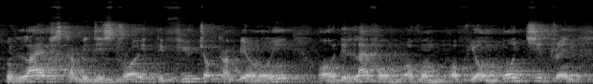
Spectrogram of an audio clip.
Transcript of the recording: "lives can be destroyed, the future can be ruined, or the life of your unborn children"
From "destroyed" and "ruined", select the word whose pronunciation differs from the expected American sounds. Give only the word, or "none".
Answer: ruined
